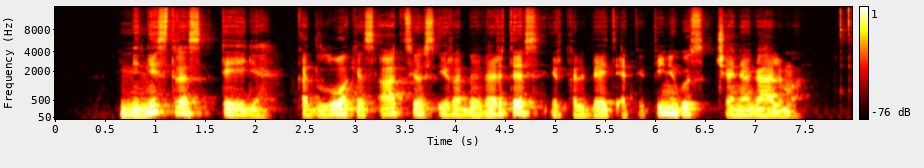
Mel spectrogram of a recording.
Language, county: Lithuanian, Panevėžys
